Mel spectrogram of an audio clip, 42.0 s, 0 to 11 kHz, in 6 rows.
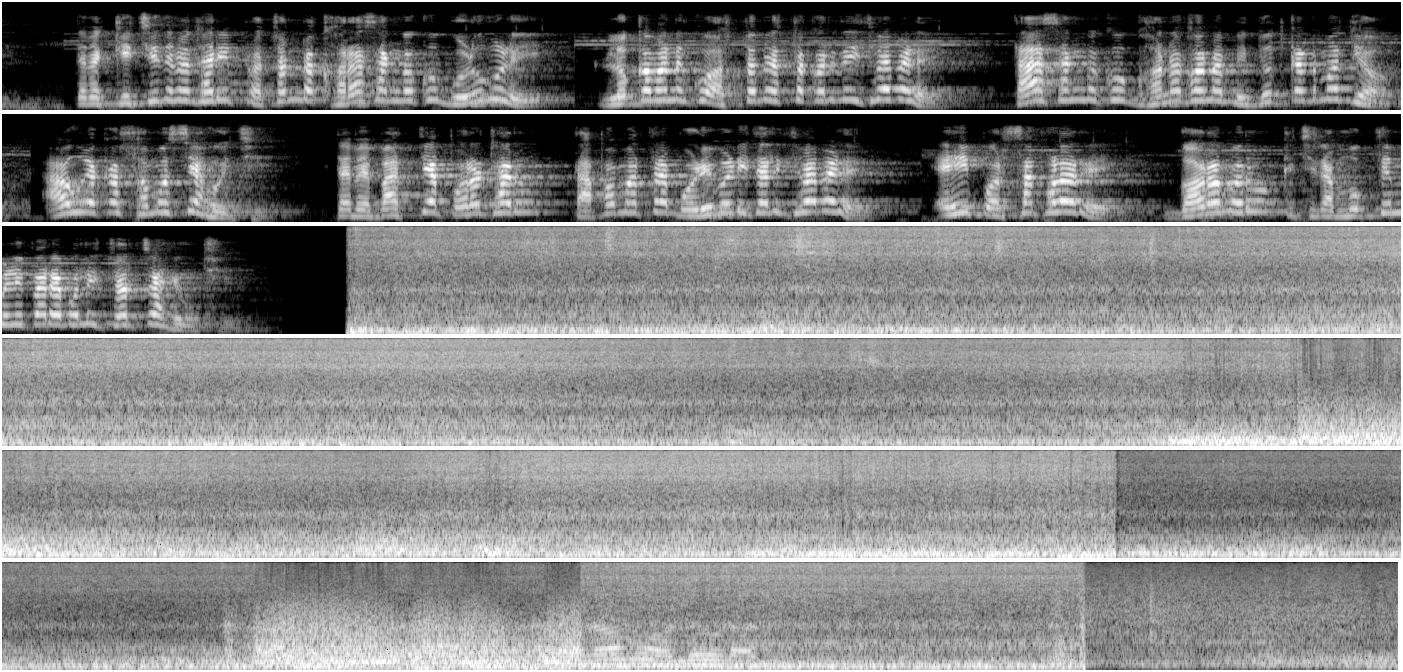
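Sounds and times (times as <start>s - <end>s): low rumble of thunder: 15.7s - 40.4s
heavy rain pouring: 15.7s - 41.9s.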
